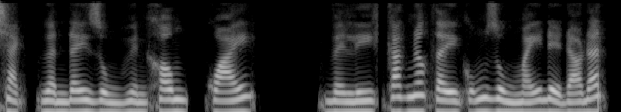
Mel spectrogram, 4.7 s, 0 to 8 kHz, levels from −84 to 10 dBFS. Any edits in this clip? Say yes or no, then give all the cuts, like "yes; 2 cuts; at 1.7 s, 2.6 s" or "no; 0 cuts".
yes; 3 cuts; at 1.5 s, 2.8 s, 3.3 s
